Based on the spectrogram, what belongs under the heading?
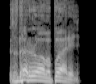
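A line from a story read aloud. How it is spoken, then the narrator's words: Growling. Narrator (Russian): прорычал Владимир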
